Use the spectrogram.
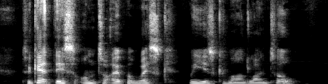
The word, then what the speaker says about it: wsk: in your sleep to get this onto open whisk we use command line tool wsk which is pronounced whisk i know you're thinking it's pronounced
